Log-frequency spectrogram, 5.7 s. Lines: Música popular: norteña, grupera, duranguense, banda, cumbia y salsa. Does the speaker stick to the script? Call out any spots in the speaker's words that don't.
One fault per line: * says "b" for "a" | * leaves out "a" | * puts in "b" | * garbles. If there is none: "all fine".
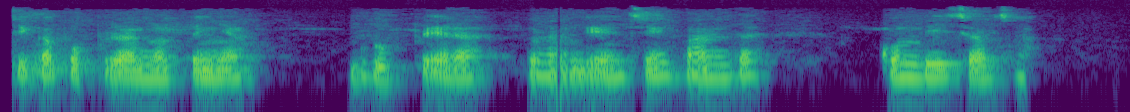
all fine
